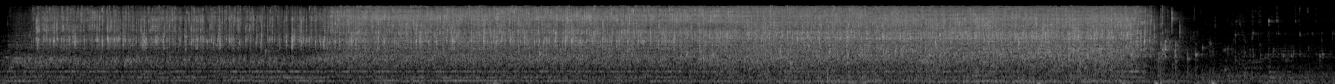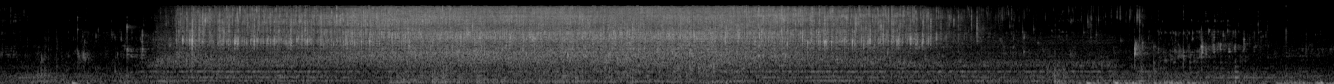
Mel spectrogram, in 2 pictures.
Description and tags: running faucet / abrindo torneira
bathroom, water, sink, drain, running, faucet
